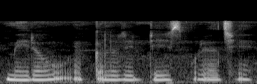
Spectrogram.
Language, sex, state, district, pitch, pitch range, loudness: Bengali, female, West Bengal, Cooch Behar, 220 Hz, 210-240 Hz, -19 LUFS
